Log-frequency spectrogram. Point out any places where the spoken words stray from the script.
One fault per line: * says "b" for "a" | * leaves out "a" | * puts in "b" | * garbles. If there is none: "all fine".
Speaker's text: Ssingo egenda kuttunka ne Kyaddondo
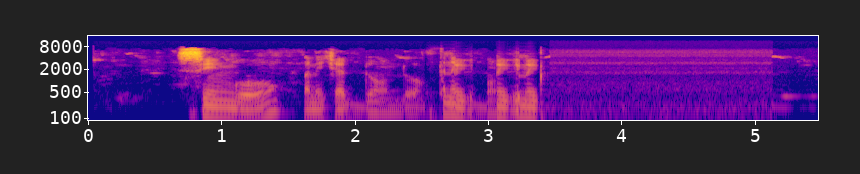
* leaves out "egenda kuttunka"
* garbles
